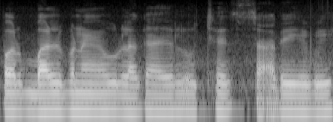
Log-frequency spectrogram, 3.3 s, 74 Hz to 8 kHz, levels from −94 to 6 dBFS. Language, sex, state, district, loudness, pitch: Gujarati, male, Gujarat, Gandhinagar, -18 LUFS, 110 Hz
